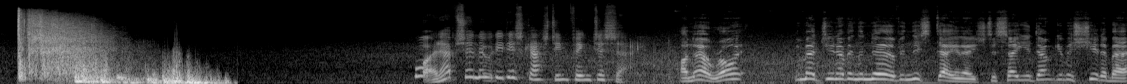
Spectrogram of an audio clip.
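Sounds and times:
gunshot fired at range: 0.2s - 2.4s
speech: 4.3s - 11.2s.

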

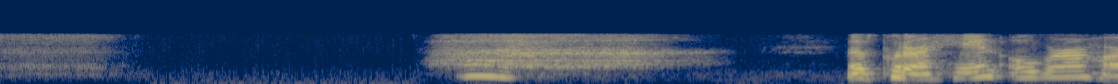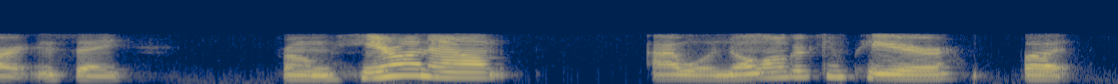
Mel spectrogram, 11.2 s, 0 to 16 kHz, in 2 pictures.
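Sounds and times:
deep breathing during a guided breathing pause: 0.0s - 0.7s, 2.1s - 4.2s
speech: 2.3s - 2.7s, 4.2s - 6.3s, 7.0s - 8.2s, 8.8s - 11.0s.

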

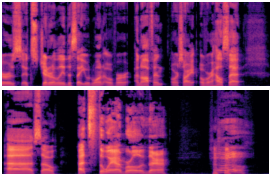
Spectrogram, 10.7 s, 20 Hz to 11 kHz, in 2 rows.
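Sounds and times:
speech: 0.0s - 8.7s, 9.6s - 10.3s
quiet room noise: 0.0s - 10.7s
person yawning: 9.6s - 10.4s.

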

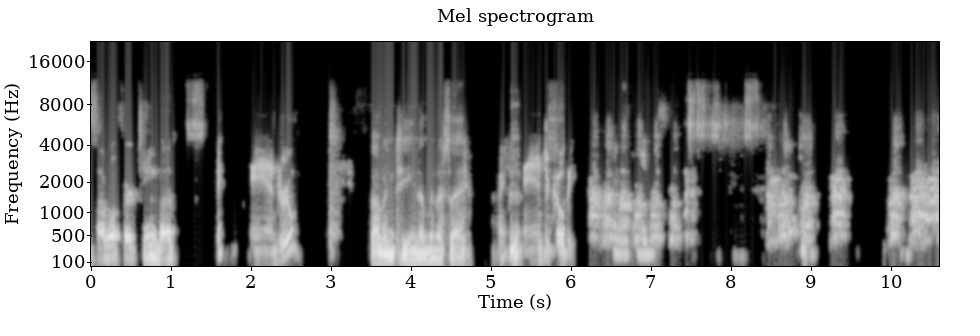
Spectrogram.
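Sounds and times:
speech: 0.0s - 7.7s, 8.4s - 9.2s
several dogs barking excitedly: 6.2s - 7.7s, 8.4s - 10.6s.

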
